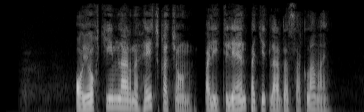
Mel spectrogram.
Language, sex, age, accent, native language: Uzbek, male, 18-24, Navoiy, Uzbek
